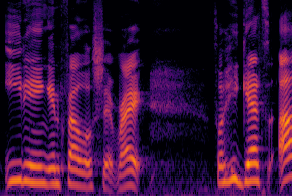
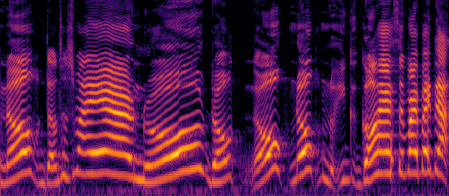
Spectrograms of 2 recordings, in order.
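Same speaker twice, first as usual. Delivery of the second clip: higher and louder, fast playful command; loud mock order; 5 semitones higher, 6 dB louder than usual. Telling the coworker to sit back down, loud playful order. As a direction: shoo him back to his seat. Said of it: "I'm literally saying this".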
